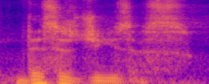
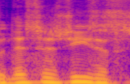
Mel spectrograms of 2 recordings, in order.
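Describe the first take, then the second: First: Hushed realisation. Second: Said in the usual way. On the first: Retold or imitated. Woman realising in her vision who speaks, hushed and low. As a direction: drop low and soft, almost under the breath.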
